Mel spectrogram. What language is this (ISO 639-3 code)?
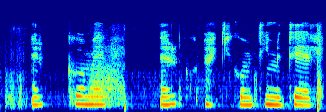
isl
